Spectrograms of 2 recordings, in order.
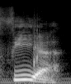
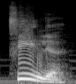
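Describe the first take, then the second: First: The middle consonant is a plain Y sound. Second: The middle consonant is a palatal L sound. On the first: This is the non-standard pronunciation. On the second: This is the standard pronunciation.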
